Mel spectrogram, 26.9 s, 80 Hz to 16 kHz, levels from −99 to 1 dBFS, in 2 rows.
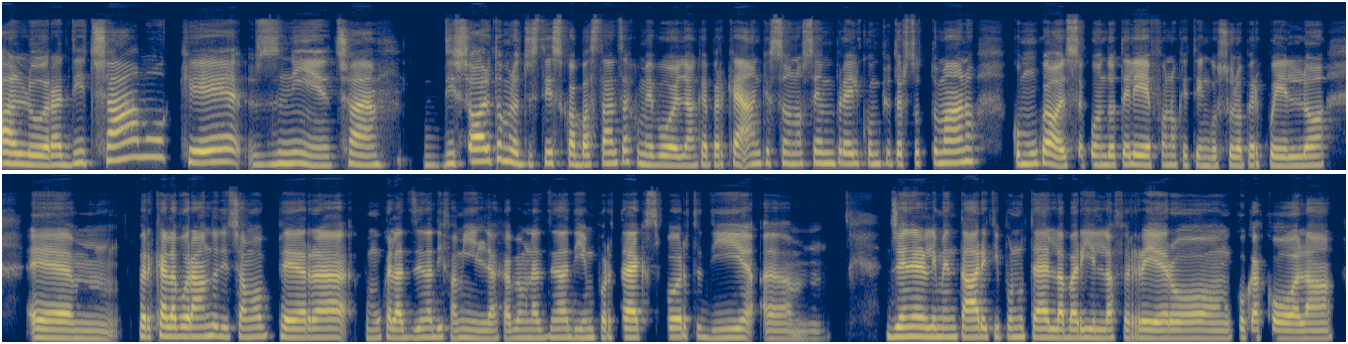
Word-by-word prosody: Allora, 210 -3 +3
diciamo 300 - 0
che 255 +1 +3
sni, 210 -2 -3
cioè 205 -3 +1 0.5
di 195 +3 -6
solito 270 +5 +4
me 275 - 0
lo 235 -3 +1
gestisco 225 +2 -4
abbastanza 230 +4 -2
come 220 -5 -4
voglio, 195 -1 +1
anche 195 +2 -4
perché, 205 0 -1
anche 225 +2 +1
se 240 0 -7
non 225 - -4
ho - - -6
sempre 230 0 -3
il 225 - -3
computer 225 0 -6
sotto 230 +2 -8
mano, 245 +3 +2 0.3
comunque 220 +2 0
ho 210 - +5
il 175 - +2
secondo 200 +2 -4
telefono 200 -1 0
che 195 -1 -11
tengo 185 -2 -7
solo 185 0 -3
per 195 +2 -5
quello. 190 0 -1 0.5
Ehm, 170 -3 +1 0.2
perché 205 +1 +3
lavorando 205 +1 +4
diciamo 200 +1 -5
per 190 -1 +4 0.2
comunque 180 +2 -5
l'azienda 185 +1 0
di 195 0 -4
famiglia, 175 -2 -6
che 170 - -4
abbiamo 180 +2 -4
un'azienda 185 +1 -2
di 180 -1 -6
import, 185 0 -5
export, 195 +1 +3
di, 185 0 -2 0.2
uhm, 165 -1 -6 0.6
generi 205 0 +5
alimentari 195 -1 +3
tipo 195 0 -8
Nutella, 190 -2 +2
Barilla, 180 0 0
Ferrero, 170 -1 0
Coca-Cola, 170 -2 -1
195 Hz, 130 wpm, -22 LUFS, 185-220 Hz, 0.6 s, ho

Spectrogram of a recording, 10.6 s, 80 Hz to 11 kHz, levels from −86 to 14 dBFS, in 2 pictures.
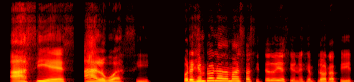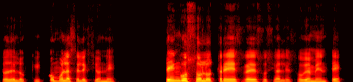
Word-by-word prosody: Así 140 -3 +4
es, 110 -1 +2
algo 145 -11 +3
así. 100 -1 -10 0.5
Por 195 +3 +2
ejemplo, 265 +8 +3
nada 310 -2 +1
más 280 -1 -2
así 225 -5 -8
te 185 +1 -12
doy 180 -1 -3
así 165 -1 -8
un 165 0 -14
ejemplo 150 - -7
rapidito 65 +1 -7
de 65 - -1
lo - - -7
que 105 -2 -17
cómo 150 +4 -3
la 150 -4 +4
seleccioné. 105 -6 -7 0.7
Tengo 160 +5 +7
solo 145 -6 +3
3 120 -4 +2
redes 115 -1 +2
sociales, 95 -5 -9
obviamente. 110 - -3
140 Hz, 155 wpm, -25 LUFS, 110-170 Hz, 0.7 s, Tengo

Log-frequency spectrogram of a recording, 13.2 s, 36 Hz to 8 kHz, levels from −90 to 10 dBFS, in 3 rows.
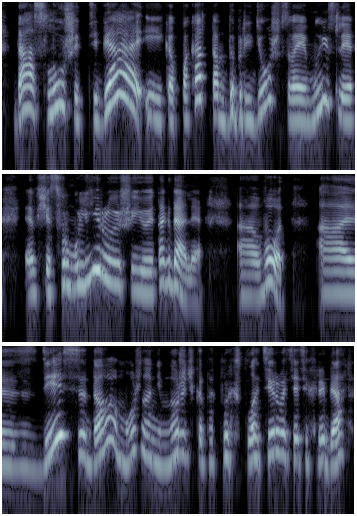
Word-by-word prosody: да, 255 -1 +4
слушать 230 - -2
тебя, 290 - +5
и 195 - -3
ка 170 - -1
пока 195 - +2
ты 360 - -11
там 190 -4 0
добредёшь 200 - -4
в - - -16
свои 175 -1 +2
мысли, 195 - -1 0.3
э, - - -2
вообще 175 0 -4
сформулируешь 230 - +1
её 180 -2 -4
и 170 - -2
так 245 +5 -1
далее. 135 - +2 0.4
А, 155 -1 -6
вот, 255 - +3 0.4
а 175 0 -2 0.3
здесь, 185 - +2
да, 350 - +1
можно 245 - -6
немножечко 195 +3 -5
так 190 0 -14
поэксплуатировать 225 +2 -2
этих 200 -2 -5
ребят. 195 +3 +2
200 Hz, 135 wpm, -24 LUFS, 175-250 Hz, 0.4 s, тебя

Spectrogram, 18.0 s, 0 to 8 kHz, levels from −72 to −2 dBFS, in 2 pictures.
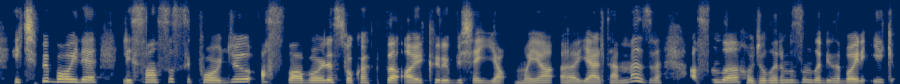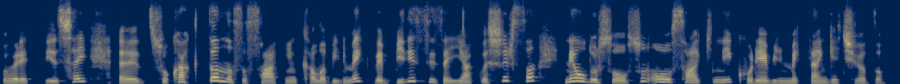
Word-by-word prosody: hiçbir, 260 +5 +5
böyle, 240 -3 +4 0.3
lisanslı 220 +6 0
sporcu 230 +2 0
asla 195 -1 +1
böyle 195 +1 +4
sokakta 200 0 +2
aykırı 185 +2 +3
bir - - -3
şey 180 -3 +3
yapmaya, 175 +2 +1
ııı, 170 -2 +1
yeltenmez 175 - +1
ve 205 - -3 0.3
aslında 220 0 0
hocalarımızın 200 +4 -3
da 200 -2 +2
bize, 185 -2 -4
böyle, 175 -1 +5
ilk 220 - -3
öğrettiği 170 -1 -2
şey, 270 +8 +2 0.3
eee, 175 -2 +2
sokakta 230 - +1
nasıl 220 -7 -4
sakin 175 -1 -3
kalabilmek 170 - -3
ve 195 - +4
biri 260 +11 +1
size 230 - -5
yaklaşırsa 190 - -1 0.3
ne 290 +6 +4
olursa 225 -8 0
olsun 200 +11 -4
o 245 0 0
sakinliği 220 0 -3
koruyabilmekten 185 0 -1
geçiyordu. 145 -1 -2
195 Hz, 125 wpm, -25 LUFS, 180-225 Hz, 0.3 s, hiçbir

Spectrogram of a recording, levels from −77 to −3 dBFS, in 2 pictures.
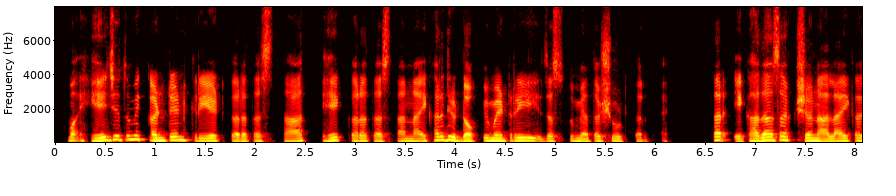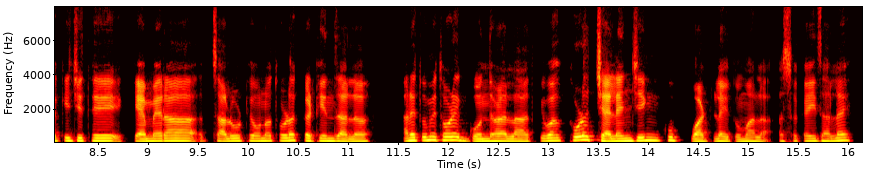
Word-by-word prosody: मग 180 -1 -1
हे 165 +3 +5
जे 220 - +2
तुम्ही 225 0 +2
कंटेंट 180 +3 +4
क्रिएट 150 -1 +1
करत 135 0 -1
असतात, 140 +3 -4 0.2
हे 170 +4 +2
करत 155 -1 -3
असताना 140 0 -3
एखादी 190 +5 +2
डॉक्युमेंटरी 165 +4 +3 0.2
जसं 140 0 -4
तुम्ही 145 -2 -1
आता 135 +2 -4
शूट 140 -2 -3
करताय, 105 +1 -13 0.5
तर 200 - +4
एखादा 150 +5 +3
असा 190 +2 +2
क्षण 165 0 +3
आलाय 145 +2 +2
का 160 +1 -3
की 165 - 0
जिथे 160 0 0 0.3
कॅमेरा 145 +3 +2 0.4
चालू 145 +2 0
ठेवणं 155 0 -2
थोडं 165 +2 +1
कठीण 150 -2 0
झालं 130 -2 -1 0.4
आणि 175 +2 +4
तुम्ही 195 +2 +3
थोडे 195 0 +3
गोंधळालात 135 -1 0
किंवा 165 +2 +1
थोडं 200 +2 +4
चॅलेंजिंग 155 +4 +3
खूप 180 0 -4
वाटलंय 130 +1 -1
तुम्हाला 125 -1 -4
असं 140 +3 -8
काही 145 0 -2
झालंय? 150 +5 -1
150 Hz, 165 wpm, -24 LUFS, 135-170 Hz, 0.5 s, हे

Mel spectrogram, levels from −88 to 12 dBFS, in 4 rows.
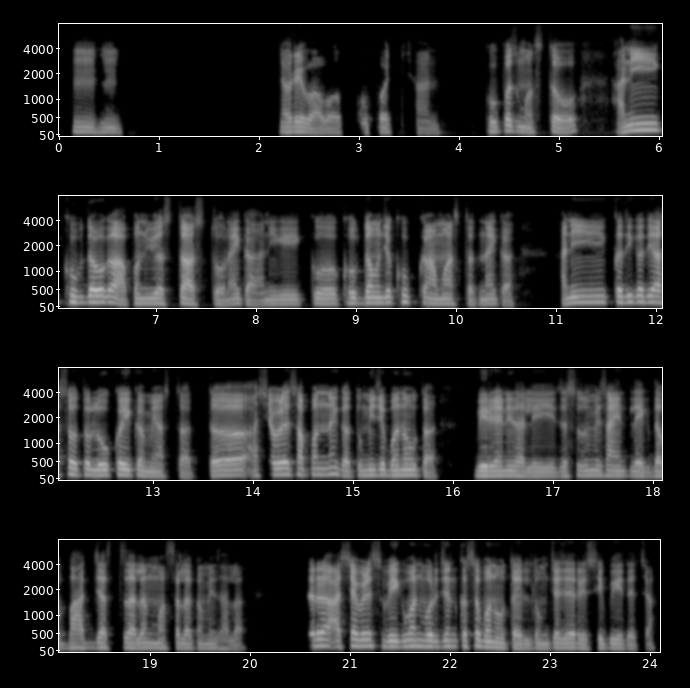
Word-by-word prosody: हं, 130 -2 -5
हं. 115 -2 -9 1.7
अरे 130 +2 0
वाह! 110 -3 -4
वाह! 105 0 -9 0.2
खूपच 115 0 -9
छान! 100 -1 -15 0.5
खूपच 130 +4 -1
मस्त 120 -2 -8
हो 105 - -2 0.4
आणि 140 +8 +2 0.3
खूपदा 165 -1 +3
बघा 165 -1 +6
आपण 125 +4 0
व्यस्त 130 -2 -2
असतो, 115 -2 +2
नाही 125 +4 -2
का - - -2
आणि 115 +2 -4
खु 135 - -2 0.2
खूपदा 145 +1 +2
म्हणजे 150 +2 +2
खूप 170 -2 -4
कामं 130 -2 +1
असतात, 120 -2 -8
नाही 125 +1 -1
का 100 - -5 0.5
आणि 165 +3 +1
कधी-कधी 170 0 +1
असं 160 +1 +4
होतं 155 -1 +2
लोकही 145 +1 +4
कमी 120 -2 -2
असतात 110 -2 -6 0.2
तर 140 +3 +4
अशा 135 +4 -1
वेळेस 160 0 +5
आपण 160 +1 +2
नाही 170 +3 0
का 125 - +1
तुम्ही 140 +2 0
जे 150 - +4
बनवता 140 -6 0 0.4
बिर्याणी 130 0 +4
झाली, 115 -2 -2
जसं 120 +3 -7
तुम्ही 135 0 -4
सांगितले 130 -2 +1
एकदा 115 +2 -2
भात 125 -1 -2
जास्त 130 0 -3
झालं 125 0 +3
आणि 130 - -3
मसाला 120 0 -4
कमी 115 0 -9
झाला 105 -2 -12 0.7
तर 175 +1 +5
अशा 175 0 +4
वेळेस 170 0 +2
वेगवान 155 +2 +3
व्हर्जन 160 0 +1
कसं 170 +1 +1
बनवता 130 -5 0
येईल 110 -2 -1
तुमच्या 115 +2 -2
ज्या 125 0 +1
रेसिपी 120 0 -4
आहे 115 - -2
त्याच्या? 105 -3 -9
130 Hz, 170 wpm, -25 LUFS, 115-150 Hz, 1.7 s, बघा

